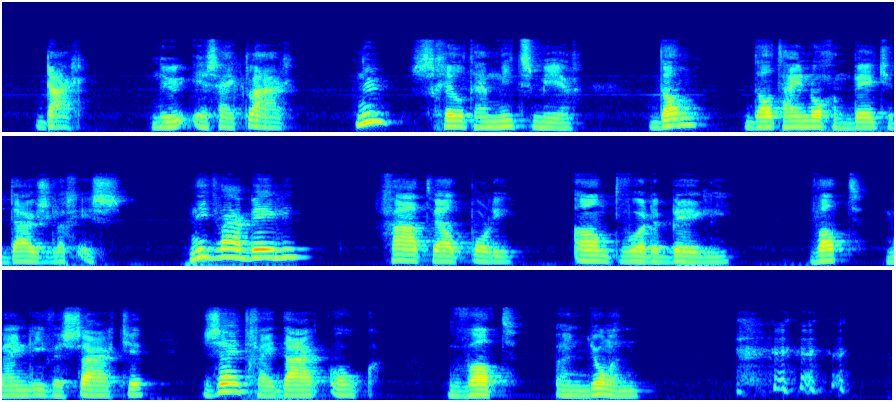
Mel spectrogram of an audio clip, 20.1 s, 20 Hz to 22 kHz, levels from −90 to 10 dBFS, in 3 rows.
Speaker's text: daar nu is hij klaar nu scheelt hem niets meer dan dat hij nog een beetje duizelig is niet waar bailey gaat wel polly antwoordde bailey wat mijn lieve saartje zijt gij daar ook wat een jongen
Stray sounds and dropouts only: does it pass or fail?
fail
